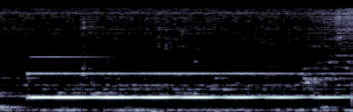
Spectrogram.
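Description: A single gong strike gives a sudden onset, then a steady, mid-pitched ringing tone with a higher overtone that hums on for about three seconds before fading out.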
